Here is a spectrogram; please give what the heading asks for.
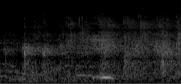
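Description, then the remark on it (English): An audience claps together in a steady, dense patter of applause that holds at an even, moderate loudness for a couple of seconds with no clear voices on top. “You can clap if you like.”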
